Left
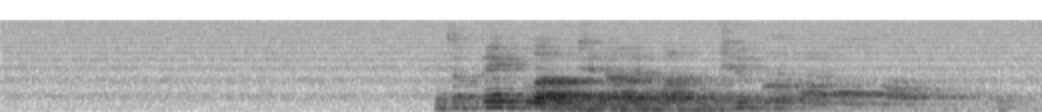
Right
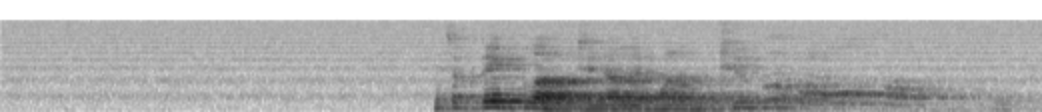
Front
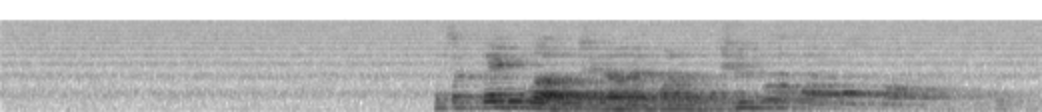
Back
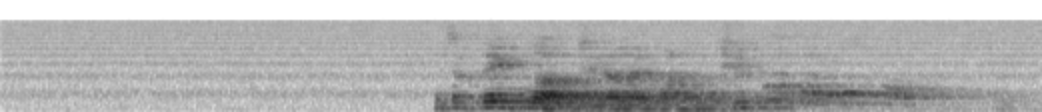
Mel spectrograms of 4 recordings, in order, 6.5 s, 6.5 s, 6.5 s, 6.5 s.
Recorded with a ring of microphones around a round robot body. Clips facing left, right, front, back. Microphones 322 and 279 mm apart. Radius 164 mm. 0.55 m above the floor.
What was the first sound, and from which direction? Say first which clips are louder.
A man speaking: right 5 dB, back 1 dB; 95° right.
